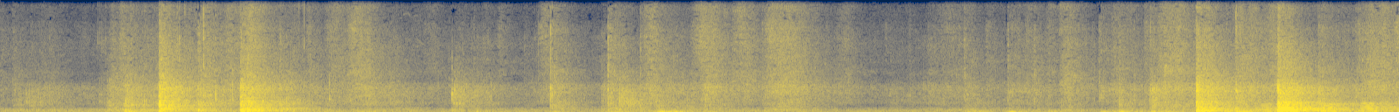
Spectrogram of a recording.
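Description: Thuds from taekwondo sparring: kicks and bare feet striking padded protectors and foam mats. Two sharp hits come about a second in, there are lighter taps and shuffles in the middle, and a quick flurry of impacts comes near the end.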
